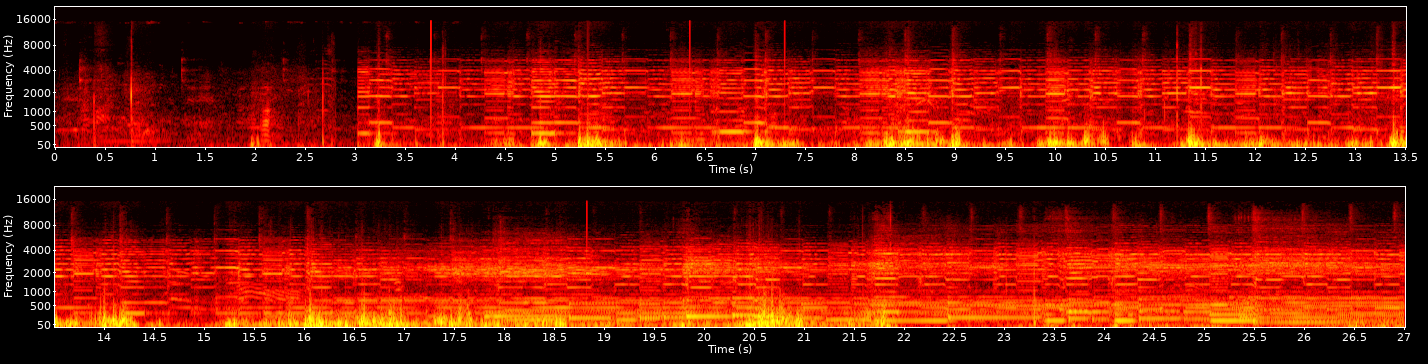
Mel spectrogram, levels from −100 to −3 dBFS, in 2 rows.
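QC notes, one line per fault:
3.77, 6.35, 7.30 and 18.84 s, bit error spike: each is a single-sample tick where one flipped bit briefly jumped the sample value by a power of two, then it returned immediately. The first peaks at about -11 dBFS, the rest at about -17 dBFS. A lone sample spreads energy evenly across the spectrum, so each sounds like a dry, pitchless tick unrelated to the surrounding sound. Unlike an edit click or dropout, there is no gap, step or level change.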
